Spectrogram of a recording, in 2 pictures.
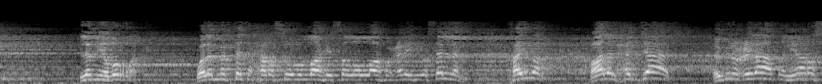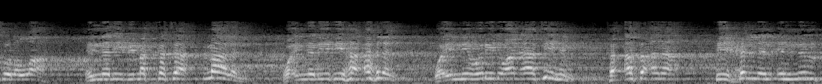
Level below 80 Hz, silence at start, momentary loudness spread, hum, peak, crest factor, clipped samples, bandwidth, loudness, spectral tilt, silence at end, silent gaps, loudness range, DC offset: -44 dBFS; 0 s; 11 LU; none; 0 dBFS; 16 dB; under 0.1%; 8 kHz; -15 LUFS; -2 dB/octave; 0 s; none; 1 LU; under 0.1%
